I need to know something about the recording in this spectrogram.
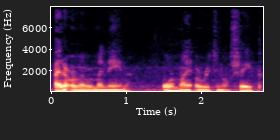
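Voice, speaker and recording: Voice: medium pitch, steady tone, brisk, dark tone, slight background noise, lightly acted. A performer in an ASMR roleplay voicing an ancient, reclusive shapeshifter, haughty and awkward, with formal, archaic phrasing. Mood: aloof, musing. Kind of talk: ASMR roleplay, scripted one-sided dialogue.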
